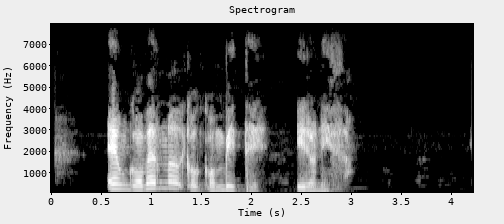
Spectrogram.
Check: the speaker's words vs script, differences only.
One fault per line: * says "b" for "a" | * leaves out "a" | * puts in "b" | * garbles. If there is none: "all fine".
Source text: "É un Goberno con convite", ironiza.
all fine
